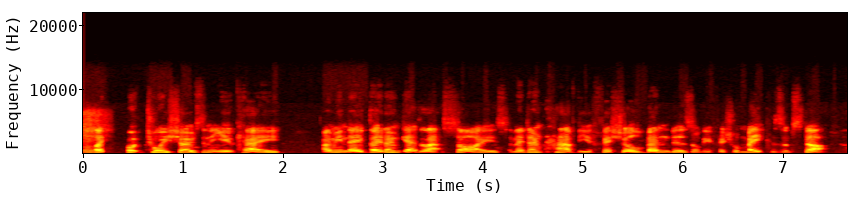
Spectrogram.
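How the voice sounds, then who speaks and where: In an English accent, the speaker talks at a fairly quick pace with ordinary pitch variation and big swings in loudness, recorded dry and close with no echo. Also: man, high pitch for a man. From England. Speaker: toy maker. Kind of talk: casual chat. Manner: animated.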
